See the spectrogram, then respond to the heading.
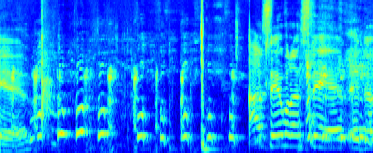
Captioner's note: laughter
